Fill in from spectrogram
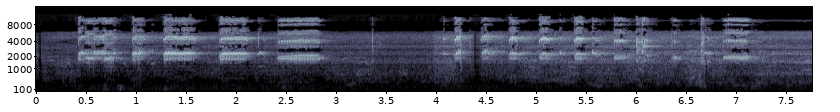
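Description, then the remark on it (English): A llama's alert call to the other llamas: a run of shrill, whistling squeals repeated over and over in quick uneven bursts, loud and high-pitched, with no talking. “This is a llama doing kind of like an alert call to the other llamas.”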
